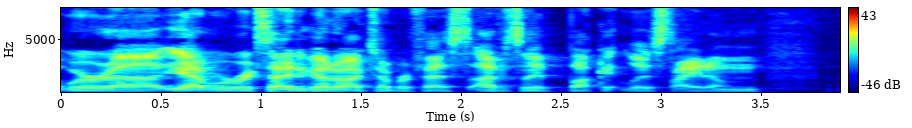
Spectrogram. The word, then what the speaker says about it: Oktoberfest: The first being that I believe it's called, Dan, Oktoberfest. Is it? Did I get that right? Or what's happening there? – Yeah, typically we butcher names and pronunciations on this show, but it's just A-plus effort there.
